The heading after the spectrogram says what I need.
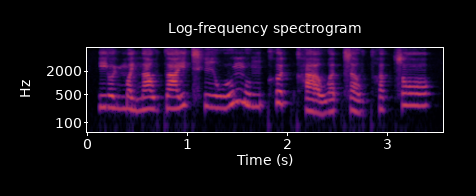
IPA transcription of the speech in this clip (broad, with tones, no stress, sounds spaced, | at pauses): j ɵ˨ ɥ m ɐ˨˩ j n̪ aː˨ w t̪ aː˨˥ j t͡sʰ iː˨ w uː˥ m uː˨˧ ŋ kʰ ɵ˥ t̚ kʰ aː˨˩ w ɐ˨˥ t̚ s ɐ˨ w t̪ʰ ɐ˧ k̚ s ɔː˥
